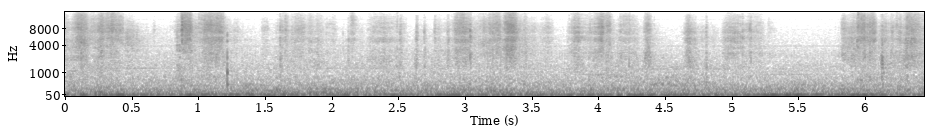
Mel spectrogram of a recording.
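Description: Paper instruction leaflets rustling and flapping as they are leafed through by hand, in several short bursts, over a low steady hum.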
